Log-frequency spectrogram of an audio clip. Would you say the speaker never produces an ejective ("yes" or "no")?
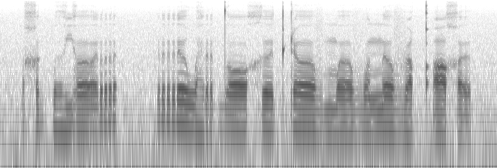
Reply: no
